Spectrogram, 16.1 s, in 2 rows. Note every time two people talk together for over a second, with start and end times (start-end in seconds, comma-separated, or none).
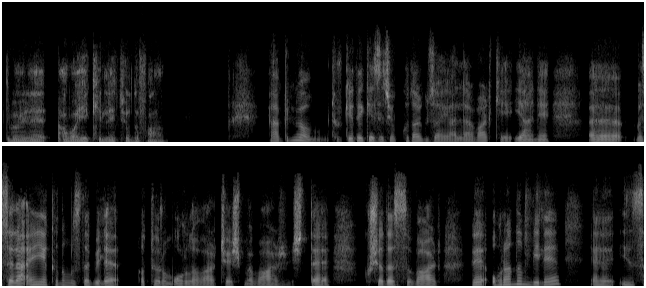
none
